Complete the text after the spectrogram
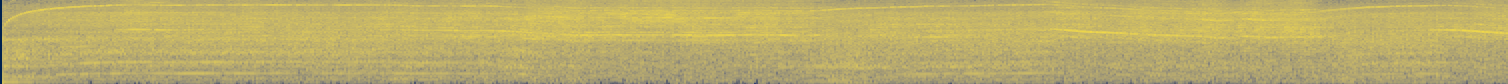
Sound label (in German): Kreissäge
